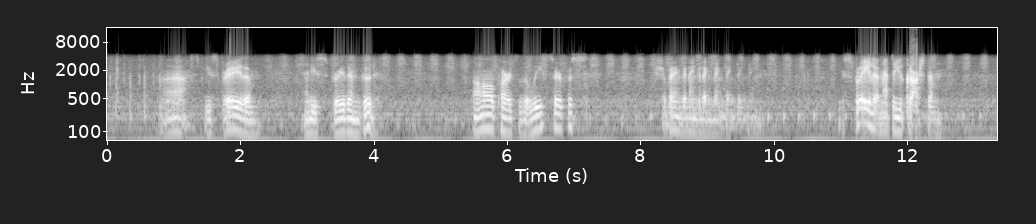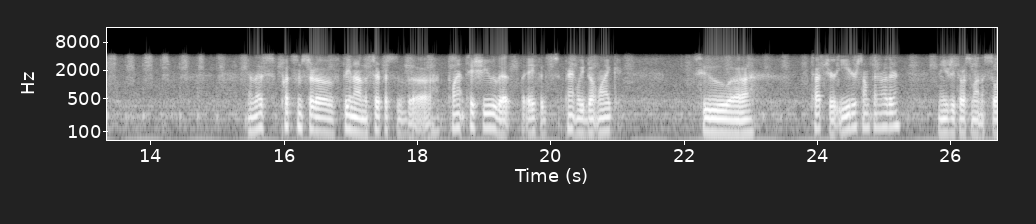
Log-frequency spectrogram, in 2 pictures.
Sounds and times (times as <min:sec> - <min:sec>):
Speech: 0:00.8 - 0:02.3, 0:02.9 - 0:04.1, 0:05.5 - 0:07.2, 0:08.2 - 0:09.8, 0:11.0 - 0:12.6, 0:15.4 - 0:21.1, 0:22.2 - 0:23.1, 0:23.9 - 0:26.7
Spray: 0:02.0 - 0:11.2, 0:12.3 - 0:16.3, 0:17.2 - 0:21.3, 0:22.0 - 0:26.7.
